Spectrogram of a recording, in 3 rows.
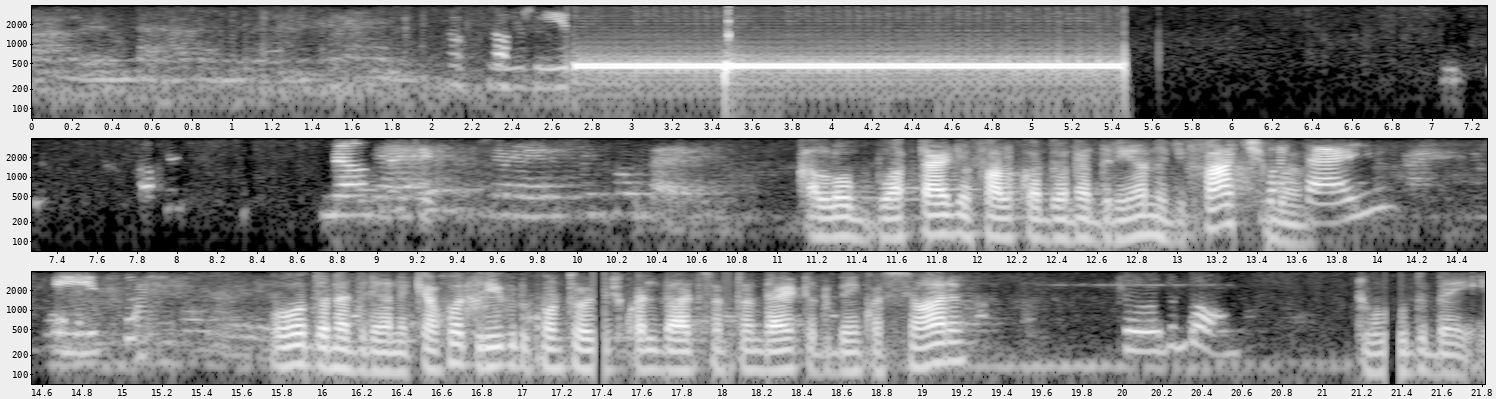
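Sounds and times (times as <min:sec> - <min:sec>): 
speech: 0:02.1 - 0:03.3, 0:08.8 - 0:19.4, 0:20.2 - 0:21.8
telephone line tone while a call is transferred: 0:02.7 - 0:05.5.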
